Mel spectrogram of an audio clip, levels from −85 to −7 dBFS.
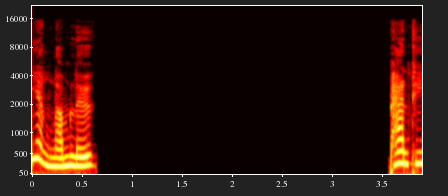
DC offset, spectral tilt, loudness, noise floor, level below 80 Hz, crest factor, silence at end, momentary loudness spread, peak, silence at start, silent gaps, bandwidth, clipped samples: under 0.1%; -7 dB/octave; -17 LUFS; under -90 dBFS; -44 dBFS; 20 dB; 0 s; 7 LU; -2 dBFS; 0 s; 1.19-1.23 s, 1.38-1.42 s, 2.56-2.60 s, 3.05-3.09 s; 15 kHz; under 0.1%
